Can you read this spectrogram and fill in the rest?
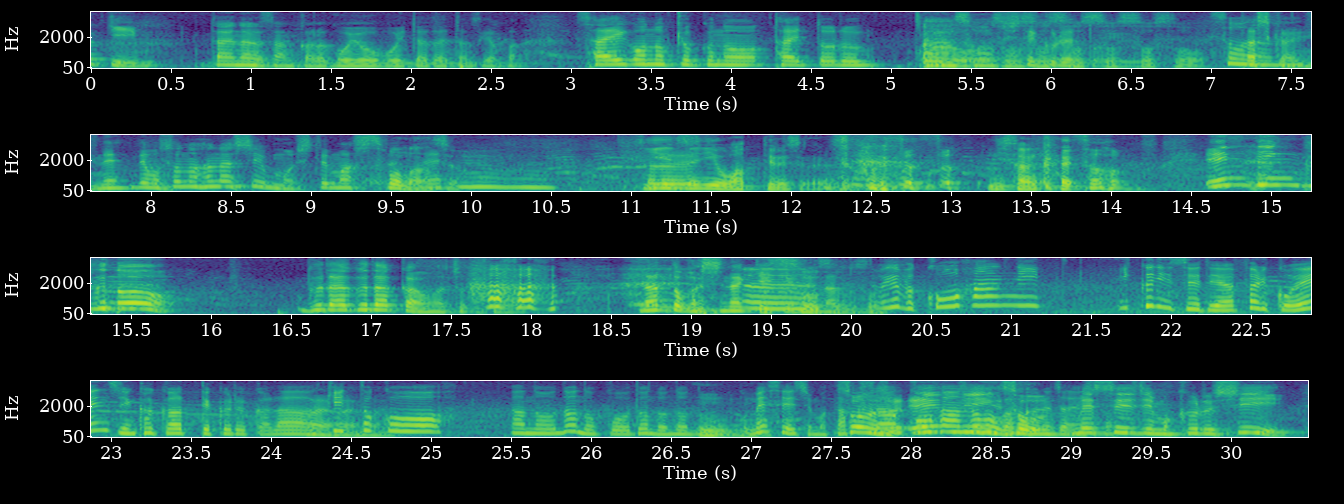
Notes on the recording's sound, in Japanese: Studio baco10周年パーティにて公開収録を行いました。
